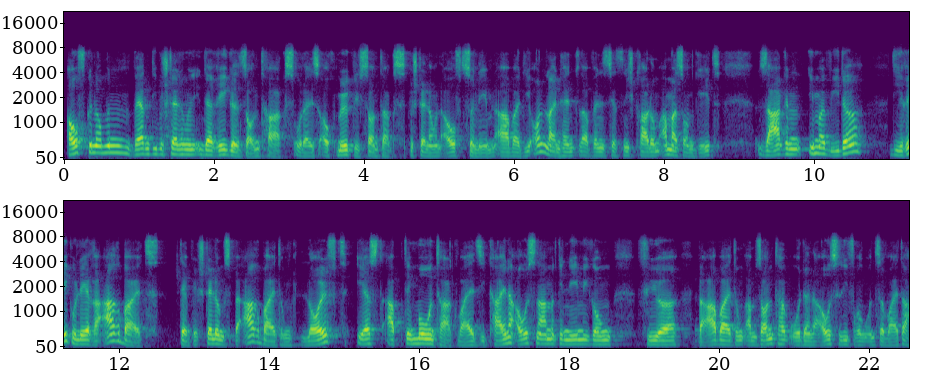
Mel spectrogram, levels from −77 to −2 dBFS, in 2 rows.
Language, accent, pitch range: German, German, 110-145 Hz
